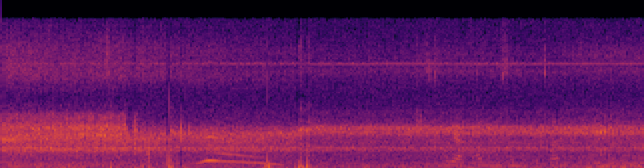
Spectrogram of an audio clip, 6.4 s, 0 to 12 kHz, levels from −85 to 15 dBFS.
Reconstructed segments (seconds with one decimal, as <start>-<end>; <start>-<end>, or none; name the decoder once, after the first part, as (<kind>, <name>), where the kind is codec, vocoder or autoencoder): 0.0-3.8 (vocoder, BigVGAN v2); 4.3-5.5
